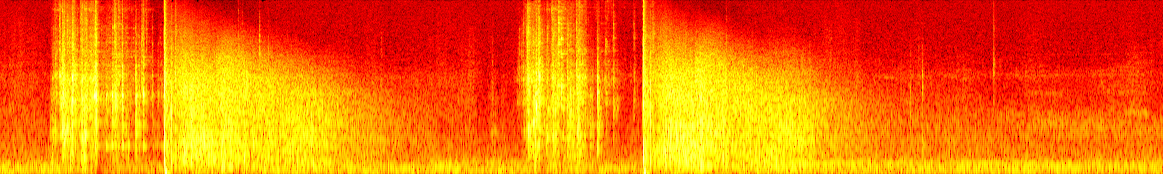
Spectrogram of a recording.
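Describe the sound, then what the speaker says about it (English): Two loud blasts from a Browning Silver Composite shotgun fired outdoors a few seconds apart, each preceded by a burst of rattling and followed by a long rolling echo that fades slowly. "Let's shoot this gun and see how it shoots."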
